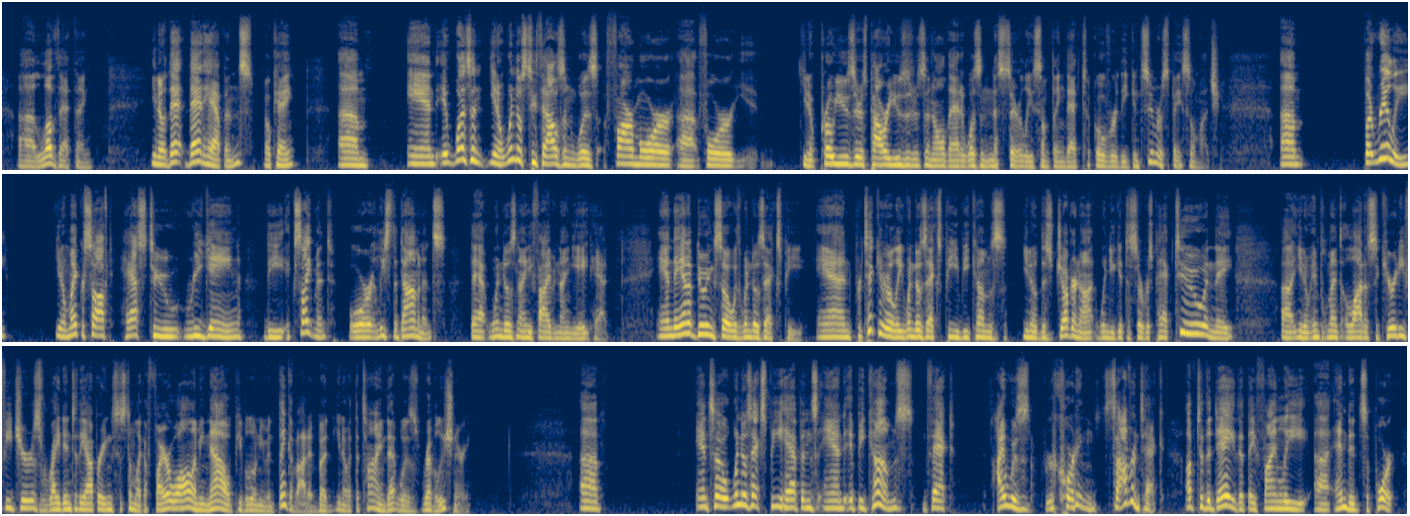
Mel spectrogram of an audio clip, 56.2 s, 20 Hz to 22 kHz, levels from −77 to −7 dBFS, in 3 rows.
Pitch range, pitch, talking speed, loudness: 135-180 Hz, 150 Hz, 165 wpm, -18 LUFS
